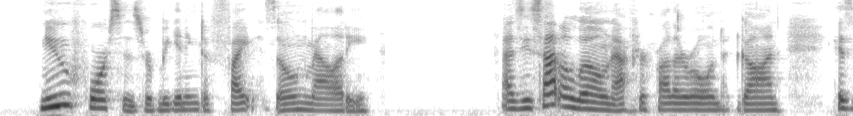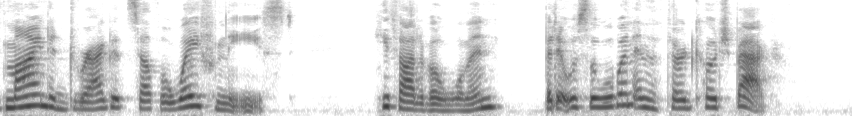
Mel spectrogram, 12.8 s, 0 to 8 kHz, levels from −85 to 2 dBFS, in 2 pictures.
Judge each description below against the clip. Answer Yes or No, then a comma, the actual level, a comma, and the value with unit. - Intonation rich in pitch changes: Yes, wide, 5.9 semitones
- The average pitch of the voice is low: No, high, 190 Hz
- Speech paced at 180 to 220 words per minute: Yes, average, 195 wpm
